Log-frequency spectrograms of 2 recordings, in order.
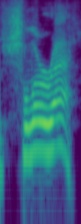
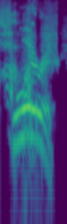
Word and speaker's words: Schlereth: former vandals last name you keep calling him schler it's Mar schare so whatever Vandal journalism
